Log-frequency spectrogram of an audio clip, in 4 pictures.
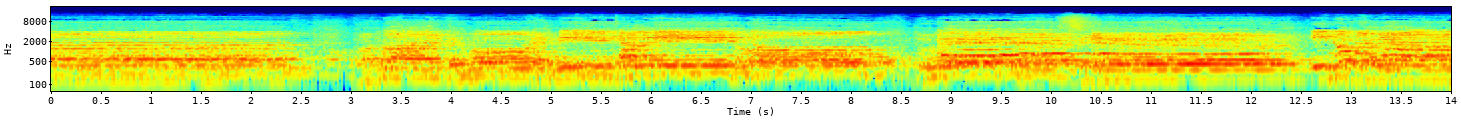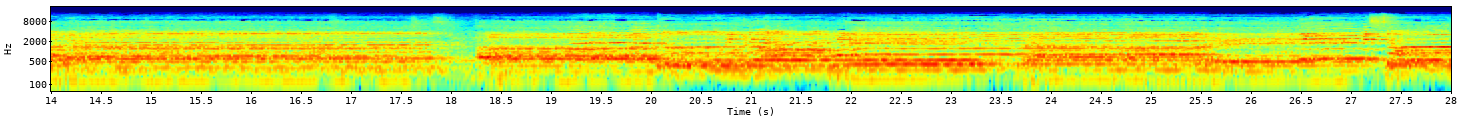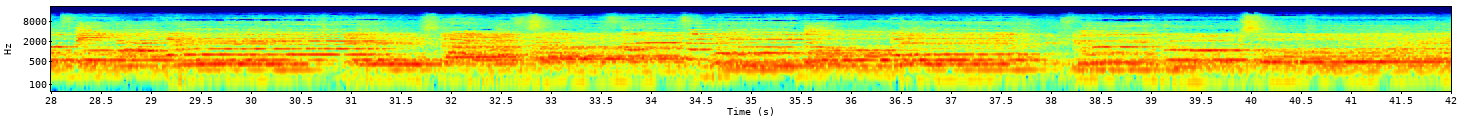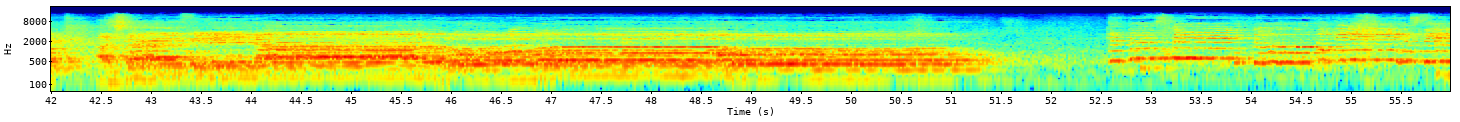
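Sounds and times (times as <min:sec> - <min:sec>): group singing a cappella hymn: 0:00.0 - 0:55.9.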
